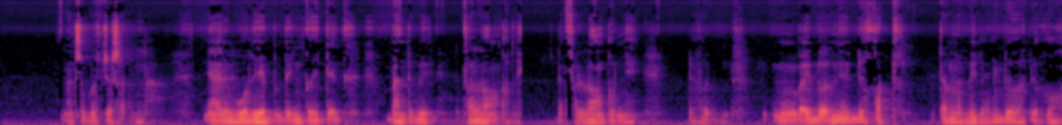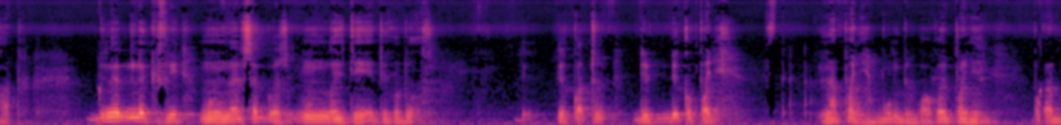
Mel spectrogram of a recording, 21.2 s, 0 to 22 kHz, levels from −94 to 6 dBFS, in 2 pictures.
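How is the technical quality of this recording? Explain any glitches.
Three short glitches from damaged data in a compressed stream occur at 5.17–5.22 s, 11.58–11.62 s and 20.99–21.03 s. Corrupted bytes make the decoder misread frames, lose sync and hunt for the next header, leaving a brief disturbance of roughly 40 ms each.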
